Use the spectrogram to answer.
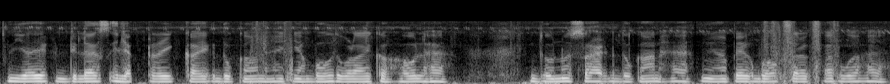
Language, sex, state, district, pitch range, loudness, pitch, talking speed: Hindi, male, Bihar, Jamui, 130-135 Hz, -15 LUFS, 130 Hz, 170 wpm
